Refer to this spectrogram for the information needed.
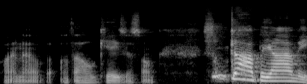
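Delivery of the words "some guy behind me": telling the mates about the guy behind him, excited burst. Real, not acted. Vlogger starting the big anecdote to his viewers, a sudden excited jump. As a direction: pitch jumps up and louder. Jumps up high and loud.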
